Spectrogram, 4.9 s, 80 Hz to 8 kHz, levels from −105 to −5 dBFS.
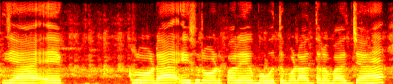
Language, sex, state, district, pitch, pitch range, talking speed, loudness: Hindi, female, Uttar Pradesh, Saharanpur, 225 Hz, 220-230 Hz, 135 wpm, -13 LUFS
